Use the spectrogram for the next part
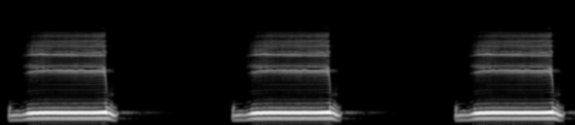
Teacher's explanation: جیم کی ادائیگی میں زبان کے درمیان کو تالو کے ساتھ سختی سے لگا کر باریک آواز میں پڑھیں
